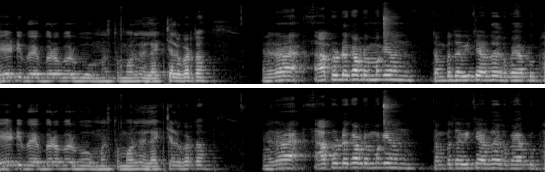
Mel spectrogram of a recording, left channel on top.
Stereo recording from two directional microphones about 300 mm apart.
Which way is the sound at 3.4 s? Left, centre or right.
Left.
